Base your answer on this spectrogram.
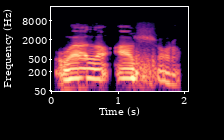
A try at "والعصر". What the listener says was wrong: Nah, ini shad bukan shin, bukan shin. Wal asr. wal asr. Jangan di fathah tapi disukun. Asr.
